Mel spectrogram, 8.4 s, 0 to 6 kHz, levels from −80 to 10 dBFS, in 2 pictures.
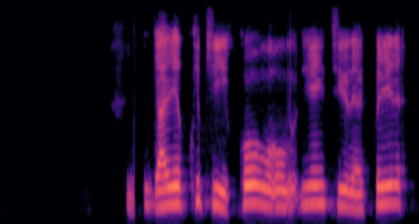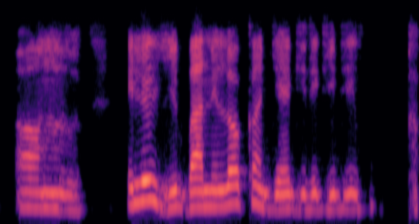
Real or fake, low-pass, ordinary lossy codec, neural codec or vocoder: fake; 5.4 kHz; none; codec, 16 kHz, 1 kbps, FunCodec, trained on LibriTTS, 50 frames a second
